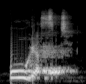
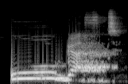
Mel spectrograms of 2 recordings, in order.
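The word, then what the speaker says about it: August: এইটা হচ্ছে গিয়ে উগাস্ট। এটা কি হবে? উগাস্ট। এই উচ্চারণটা আমরা বেশি বল।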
